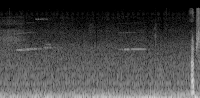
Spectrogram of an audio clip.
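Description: Steady low background rumble, with two faint, brief high whistling tones about half a second and two and a half seconds in.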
